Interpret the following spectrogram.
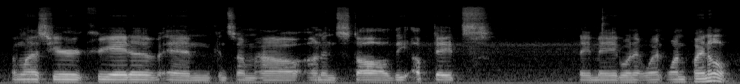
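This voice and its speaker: A man co-hosting a casual gaming podcast, telling a story with excitement and casual swearing. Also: on the low side. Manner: animated, swears casually, tells stories with excitement. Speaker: podcast co-host.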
